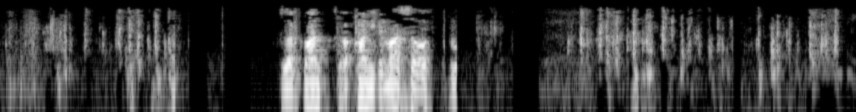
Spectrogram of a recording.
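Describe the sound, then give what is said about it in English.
Rapid clattering keystrokes on a computer keyboard, steady, with a man's voice talking briefly in the middle before the typing resumes. “Sounds like someone's typing.”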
